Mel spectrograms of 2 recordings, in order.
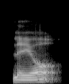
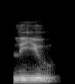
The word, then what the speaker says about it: Liu: but they say Leo. Oh. It has pitch difference in it. And it's actually A-O with an open O, Leo. So however you say her name, it should be two syllables, Liu.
